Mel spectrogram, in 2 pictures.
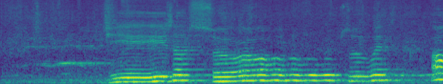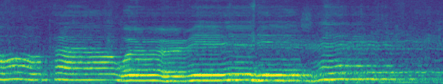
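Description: A man reads aloud calmly through a microphone.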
